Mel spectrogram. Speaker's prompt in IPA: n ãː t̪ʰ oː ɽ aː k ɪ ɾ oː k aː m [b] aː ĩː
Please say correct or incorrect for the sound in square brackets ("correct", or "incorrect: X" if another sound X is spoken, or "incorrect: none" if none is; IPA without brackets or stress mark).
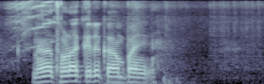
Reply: incorrect: p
